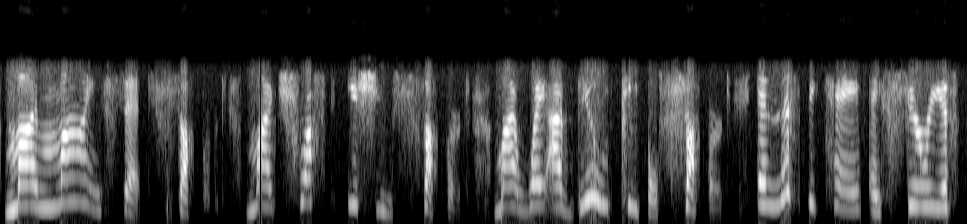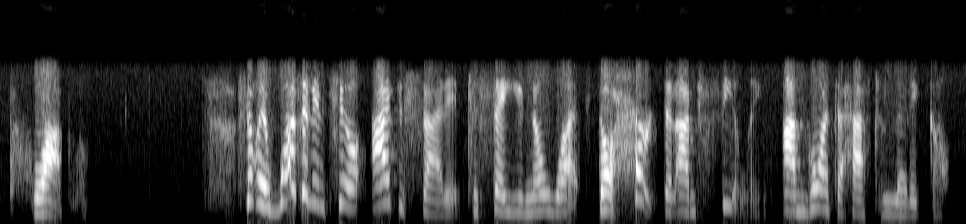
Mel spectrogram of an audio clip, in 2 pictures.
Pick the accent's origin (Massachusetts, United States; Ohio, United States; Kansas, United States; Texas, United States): Ohio, United States; Akron; because we lived up north, being born and raised in Akron, Ohio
